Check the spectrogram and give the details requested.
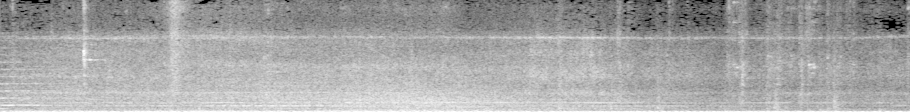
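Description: Orient Express sleeping and dining carriages rolling slowly past along the platform: a loud, steady rumble of wheels on the rails with a thin, steady squeal over it.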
